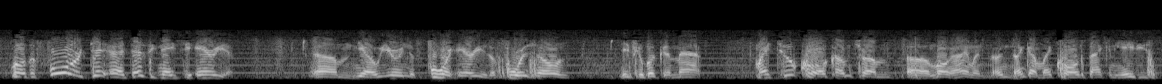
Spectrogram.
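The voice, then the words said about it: Slight New York accent. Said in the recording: “I did pick up a little bit of a New York accent from you there as well.”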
